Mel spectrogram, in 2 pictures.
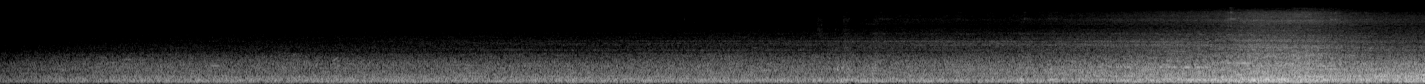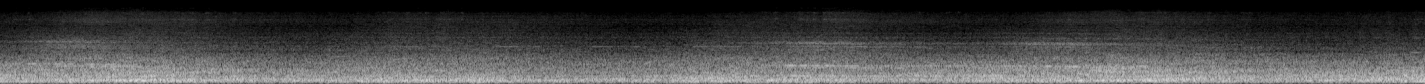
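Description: A passenger train running along the track, its rumble building over the first dozen seconds and then staying loud, with brief high squeals or whines now and then.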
